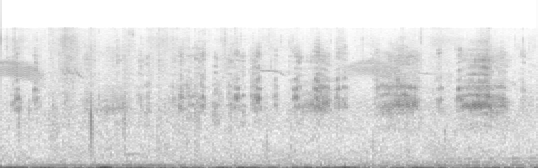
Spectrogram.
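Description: Ducks calling at a park in an irregular run of nasal quacks and honks, fairly close, over steady low outdoor background noise with no one speaking.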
